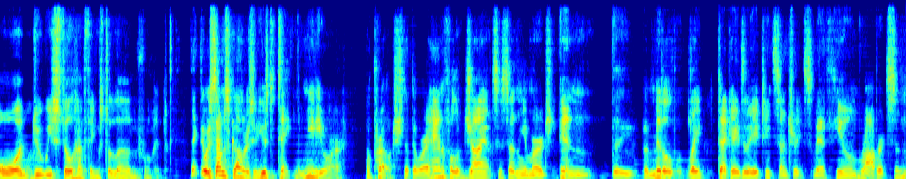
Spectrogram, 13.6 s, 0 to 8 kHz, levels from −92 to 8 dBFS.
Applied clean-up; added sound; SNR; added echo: neural mask model DeepFilterNet 3.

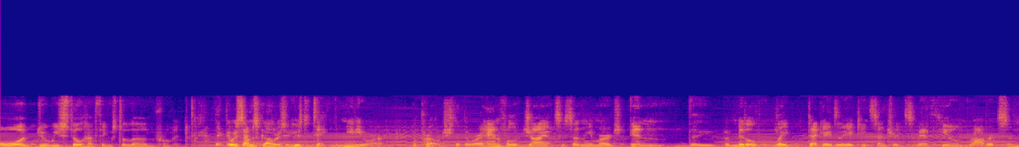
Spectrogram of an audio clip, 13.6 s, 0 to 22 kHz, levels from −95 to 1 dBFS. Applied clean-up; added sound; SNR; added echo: none; Bowed string instrument; 15 dB; reverberation time 2.9 s.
